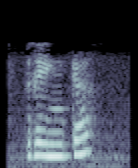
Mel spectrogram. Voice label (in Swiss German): "trinke", alsace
